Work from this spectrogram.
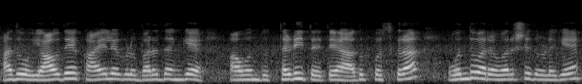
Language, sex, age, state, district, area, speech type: Kannada, female, 45-60, Karnataka, Kolar, rural, spontaneous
